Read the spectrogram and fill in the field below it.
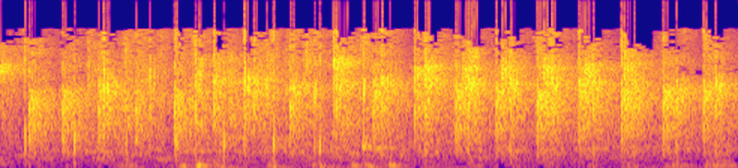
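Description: Steady applause from an audience at a public proceeding, a dense patter of many hands clapping at an even, sustained level throughout with no voices standing out.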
